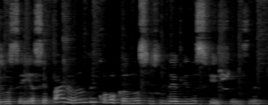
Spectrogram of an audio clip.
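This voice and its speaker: A woman speaks at a fairly quick pace with lively intonation. Music plays in the background. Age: 60s. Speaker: retired radiology technician. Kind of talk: interview.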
